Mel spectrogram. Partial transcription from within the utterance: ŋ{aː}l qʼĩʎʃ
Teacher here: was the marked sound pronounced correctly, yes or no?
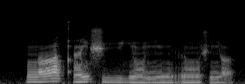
no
